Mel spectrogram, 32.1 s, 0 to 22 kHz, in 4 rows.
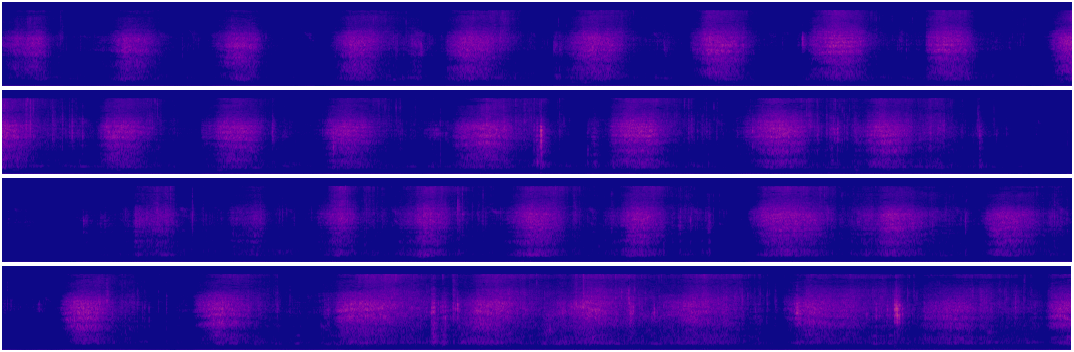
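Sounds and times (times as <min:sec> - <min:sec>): leafy branches sweeping dirt: 0:17.0 - 0:32.0.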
